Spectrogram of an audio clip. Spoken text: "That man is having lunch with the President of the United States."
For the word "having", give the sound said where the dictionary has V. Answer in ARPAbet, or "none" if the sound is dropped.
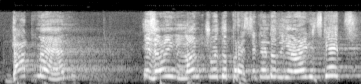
none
